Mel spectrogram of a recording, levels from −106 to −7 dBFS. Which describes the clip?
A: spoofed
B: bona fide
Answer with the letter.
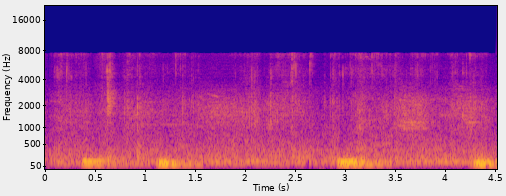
B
